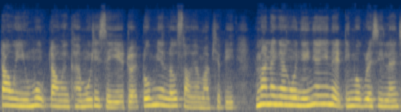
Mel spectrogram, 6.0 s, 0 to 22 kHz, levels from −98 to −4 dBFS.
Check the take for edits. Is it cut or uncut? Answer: cut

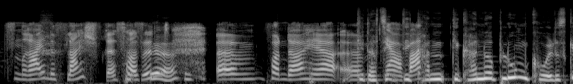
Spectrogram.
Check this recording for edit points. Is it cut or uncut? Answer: uncut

